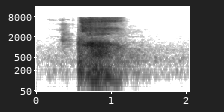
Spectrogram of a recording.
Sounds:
Throat clearing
